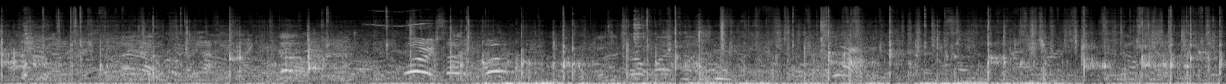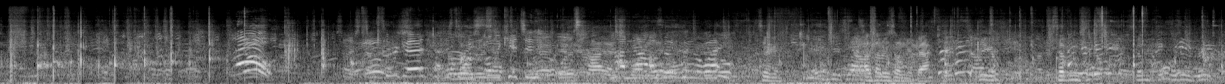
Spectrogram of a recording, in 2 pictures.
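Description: Paddles hit a plastic ball with sharp hollow pops.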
